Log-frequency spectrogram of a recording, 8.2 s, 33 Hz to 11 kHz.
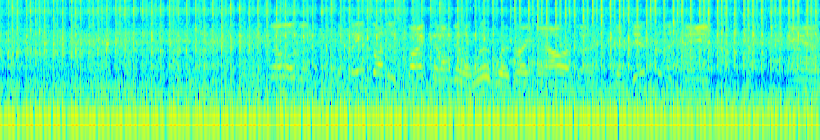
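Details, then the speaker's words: Salvaged 2020 Harley-Davidson Roadster XL1200CX at idle: a deep, loping V-twin with an even beat and no knocking or rattling, running great; the check-engine light is on, suspected from the reconnected speedo and dash wiring. "it runs great and uh i'm going to take it in like i said the check engine light is on"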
